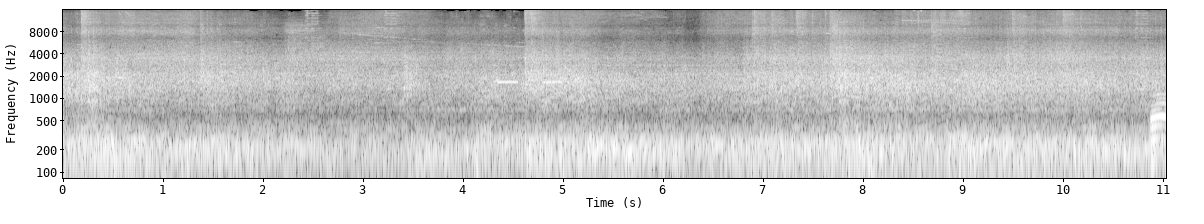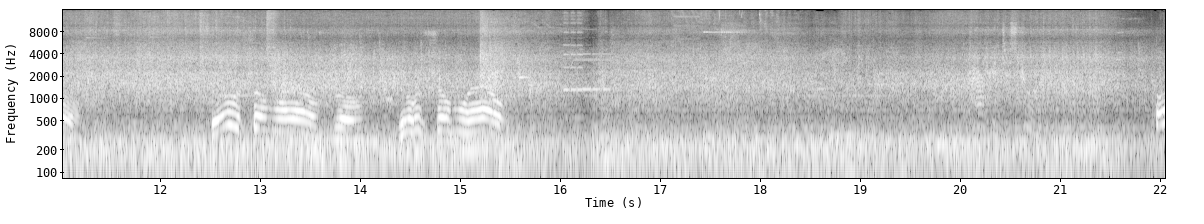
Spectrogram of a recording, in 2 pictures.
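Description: Heavy gunfire and explosions boom and crackle without pause.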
